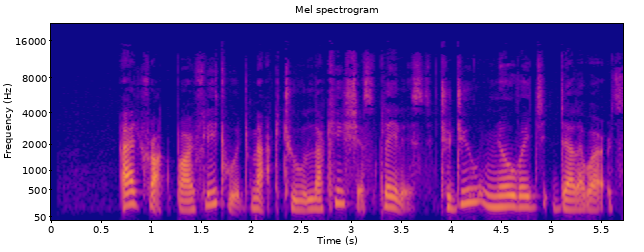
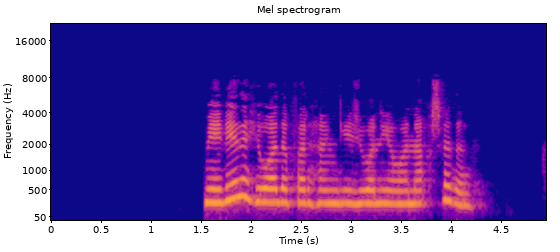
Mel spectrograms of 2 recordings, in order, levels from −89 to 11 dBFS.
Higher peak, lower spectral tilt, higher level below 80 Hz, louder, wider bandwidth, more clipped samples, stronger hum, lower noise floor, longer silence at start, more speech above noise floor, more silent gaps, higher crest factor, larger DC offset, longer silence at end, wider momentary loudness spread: about the same, -2 dBFS vs -2 dBFS; about the same, -5.5 dB/octave vs -5 dB/octave; second, -76 dBFS vs -70 dBFS; second, -25 LUFS vs -17 LUFS; first, 13.5 kHz vs 7.8 kHz; neither; neither; second, -67 dBFS vs under -90 dBFS; second, 0.7 s vs 1.55 s; second, 43 dB vs over 73 dB; neither; first, 24 dB vs 18 dB; neither; second, 0 s vs 0.75 s; first, 10 LU vs 7 LU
